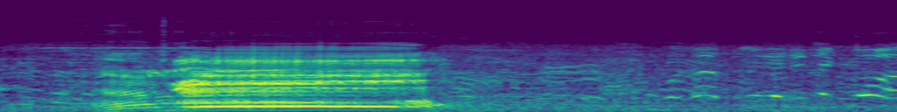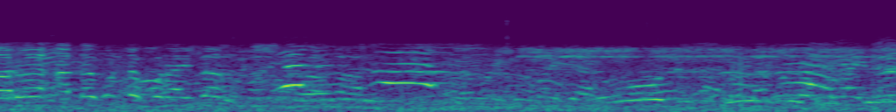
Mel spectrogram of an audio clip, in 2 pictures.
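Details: A cow tired from intense sun and hot weather lets out a single strong, steady, resonant moo that ends abruptly, followed by faint chirping and murmuring distant voices.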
